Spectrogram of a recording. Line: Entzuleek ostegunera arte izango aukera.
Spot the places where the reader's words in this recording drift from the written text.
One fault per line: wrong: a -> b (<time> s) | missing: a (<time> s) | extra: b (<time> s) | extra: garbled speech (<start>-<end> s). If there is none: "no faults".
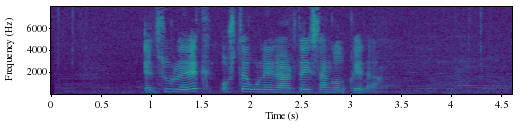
no faults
